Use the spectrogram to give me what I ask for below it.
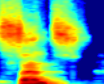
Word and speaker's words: SCNC: them is the sense it's spelled scnc but i pronounce it sense because it's really about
